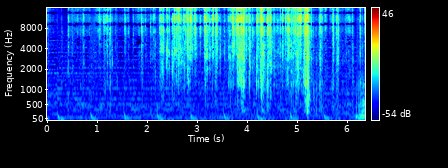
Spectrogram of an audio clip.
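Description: Plastic-foil wrapper of a 2021 Topps Stadium Club baseball card pack crinkling as it is torn open and the cards are pulled out, a few light crackles at first, then dense, louder crinkling from about two seconds in.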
